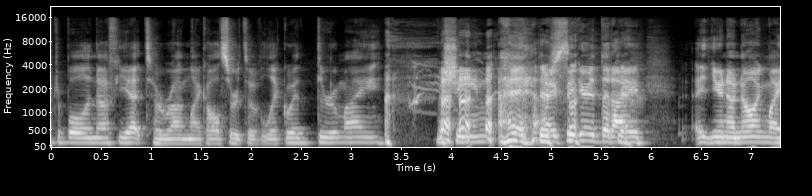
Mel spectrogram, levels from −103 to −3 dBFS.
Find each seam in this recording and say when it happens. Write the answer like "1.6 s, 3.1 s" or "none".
none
